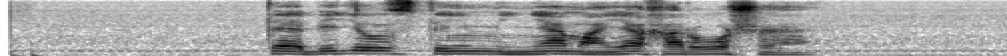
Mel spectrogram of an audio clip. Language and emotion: Russian, neutral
